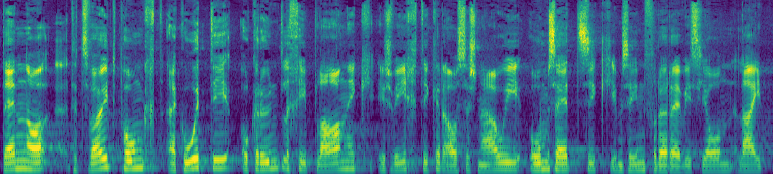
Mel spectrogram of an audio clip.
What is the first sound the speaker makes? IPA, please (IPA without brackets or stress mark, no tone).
d̥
